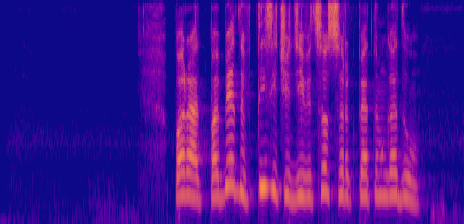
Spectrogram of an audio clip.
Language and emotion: Russian, positive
